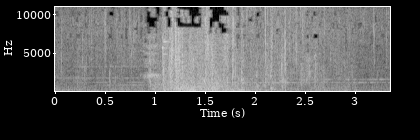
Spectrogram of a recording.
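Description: Wooden planks crash and splinter apart.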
